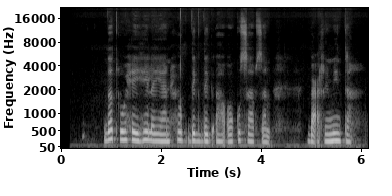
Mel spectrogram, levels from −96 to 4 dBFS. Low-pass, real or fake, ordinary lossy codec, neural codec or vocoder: none; real; none; none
